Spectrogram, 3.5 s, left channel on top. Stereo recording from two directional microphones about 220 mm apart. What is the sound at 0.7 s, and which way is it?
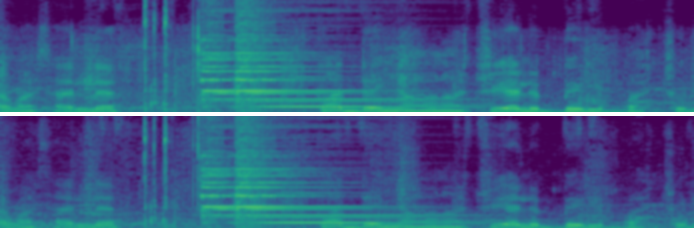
Bell, centre (ahead or behind).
